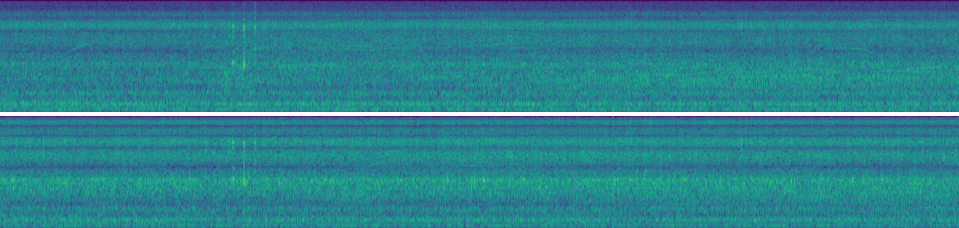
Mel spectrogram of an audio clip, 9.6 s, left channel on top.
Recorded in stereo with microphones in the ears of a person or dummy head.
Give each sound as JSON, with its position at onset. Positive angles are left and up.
{"t": 0.0, "sound": "running water", "side_deg": -45}
{"t": 2.3, "sound": "crushing", "side_deg": -20}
